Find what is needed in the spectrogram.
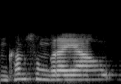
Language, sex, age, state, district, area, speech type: Bodo, female, 45-60, Assam, Kokrajhar, rural, conversation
